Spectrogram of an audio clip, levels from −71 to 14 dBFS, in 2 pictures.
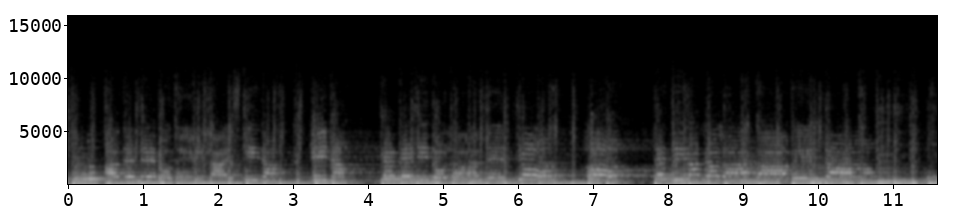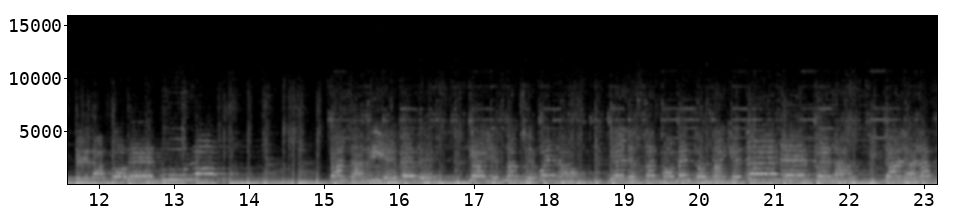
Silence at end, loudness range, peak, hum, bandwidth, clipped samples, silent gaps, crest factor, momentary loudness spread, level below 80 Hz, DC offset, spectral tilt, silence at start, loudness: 0 s; 3 LU; -4 dBFS; none; 11.5 kHz; under 0.1%; none; 14 dB; 4 LU; -26 dBFS; under 0.1%; -6.5 dB/octave; 0 s; -19 LUFS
